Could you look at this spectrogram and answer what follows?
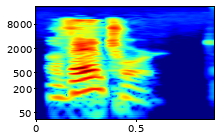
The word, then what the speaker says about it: Avantor: She is currently a life science specialist at VWR International, part of Avantor. Did I say that right, Eva? – Yes, that's correct.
